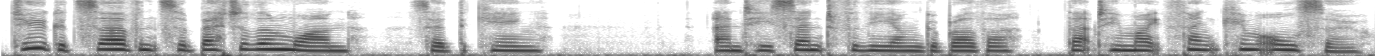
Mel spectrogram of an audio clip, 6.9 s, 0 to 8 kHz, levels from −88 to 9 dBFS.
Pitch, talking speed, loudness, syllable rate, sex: 210 Hz, 200 wpm, -19 LUFS, 5.5 syllables/s, female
